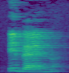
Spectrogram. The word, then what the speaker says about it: ébène: Damier, ébène, damier, ébène.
